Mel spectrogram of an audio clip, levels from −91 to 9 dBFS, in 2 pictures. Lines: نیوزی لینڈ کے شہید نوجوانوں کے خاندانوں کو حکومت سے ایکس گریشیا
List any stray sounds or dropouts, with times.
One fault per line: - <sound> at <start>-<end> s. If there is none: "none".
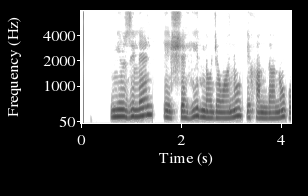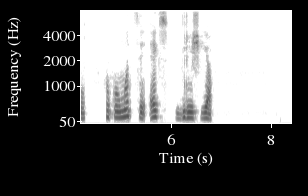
none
